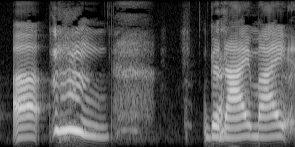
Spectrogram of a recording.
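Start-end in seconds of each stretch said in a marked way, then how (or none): 2.1-2.9 loud, bad fake Australian accent. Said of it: "Can you show us your Australian accent".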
